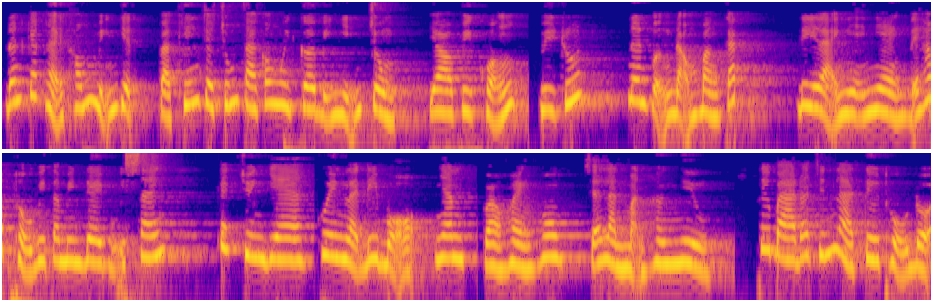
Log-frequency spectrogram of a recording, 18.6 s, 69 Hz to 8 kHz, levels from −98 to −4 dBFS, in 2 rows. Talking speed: 195 wpm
